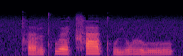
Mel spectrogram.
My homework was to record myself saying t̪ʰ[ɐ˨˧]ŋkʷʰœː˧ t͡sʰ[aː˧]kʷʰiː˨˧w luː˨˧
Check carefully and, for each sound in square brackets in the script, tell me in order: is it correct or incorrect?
correct, correct

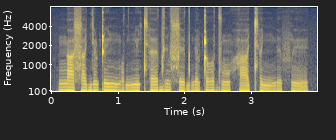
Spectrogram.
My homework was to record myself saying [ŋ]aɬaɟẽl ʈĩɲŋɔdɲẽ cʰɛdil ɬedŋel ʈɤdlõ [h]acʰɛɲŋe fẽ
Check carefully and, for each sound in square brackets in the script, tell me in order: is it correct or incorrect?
correct, correct

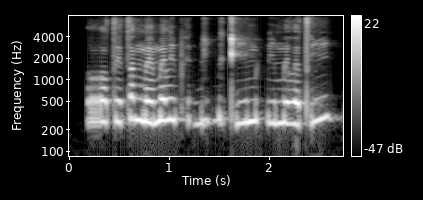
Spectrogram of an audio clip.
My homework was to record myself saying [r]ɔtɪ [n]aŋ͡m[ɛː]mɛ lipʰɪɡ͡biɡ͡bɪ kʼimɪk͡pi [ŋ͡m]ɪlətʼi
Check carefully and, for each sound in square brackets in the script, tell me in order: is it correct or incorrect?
correct, incorrect, incorrect, incorrect

